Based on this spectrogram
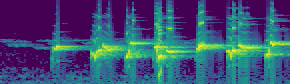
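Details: Yellow-vented bulbul calling as a lure for other bulbuls: silence, then a run of rich, warbled two-tone whistles, each dropping from a higher to a lower note, in an even, bouncy rhythm.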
